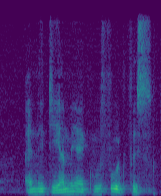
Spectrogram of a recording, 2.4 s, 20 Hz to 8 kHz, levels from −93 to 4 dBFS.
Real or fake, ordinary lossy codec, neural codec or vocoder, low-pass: fake; none; codec, 24 kHz, 0.9 kbps, WavTokenizer, medium speech release version 1; 7.2 kHz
